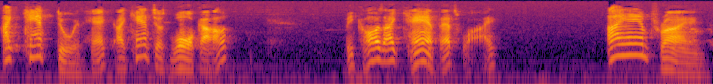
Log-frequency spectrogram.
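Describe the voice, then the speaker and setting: A man's voice: medium pitch, wildly swooping pitch, slow, pauses often, slightly rough, exaggerated voice. An actor playing a middle-aged American husband and father, hesitant, stammering and blustering, in an old-time radio comedy. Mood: harried. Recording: muffled, noisy vintage radio recording.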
